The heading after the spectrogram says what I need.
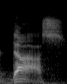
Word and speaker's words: DOS: Before you boot up, I think you should know that a disk operating system, or DOS, pronounced like TOS, is like an office manager who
